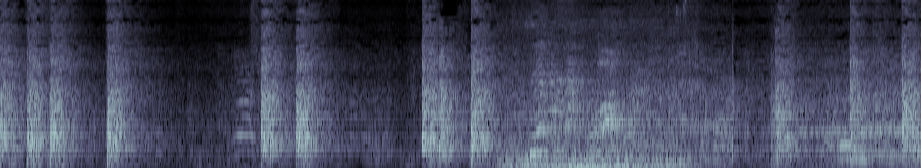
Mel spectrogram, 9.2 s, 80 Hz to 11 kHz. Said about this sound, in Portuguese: Uma câmera de segurança do local flagrou quando três homens armados circularam em uma rua do bairro por volta das 21 horas e 30 minutos e, em seguida, são ouvidos vários disparos de armas de fogo.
